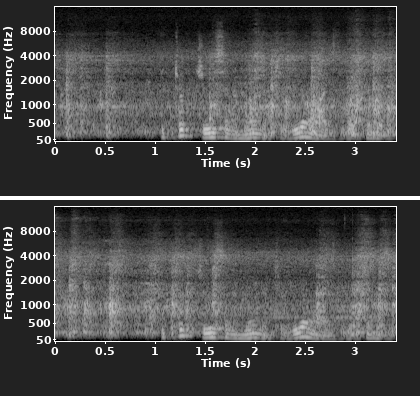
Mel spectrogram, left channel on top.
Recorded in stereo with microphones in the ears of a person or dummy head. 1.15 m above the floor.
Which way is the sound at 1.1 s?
25° left (ahead or behind).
